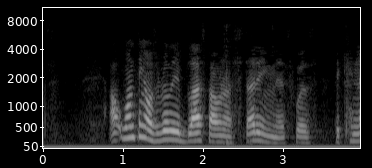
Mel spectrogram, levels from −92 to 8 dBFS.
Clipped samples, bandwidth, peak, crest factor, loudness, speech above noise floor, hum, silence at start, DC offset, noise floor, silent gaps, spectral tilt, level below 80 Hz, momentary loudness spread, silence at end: under 0.1%; 6.8 kHz; -18 dBFS; 18 dB; -36 LUFS; 35 dB; none; 0.85 s; 0.4%; -71 dBFS; none; -5.5 dB/octave; -74 dBFS; 16 LU; 0 s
